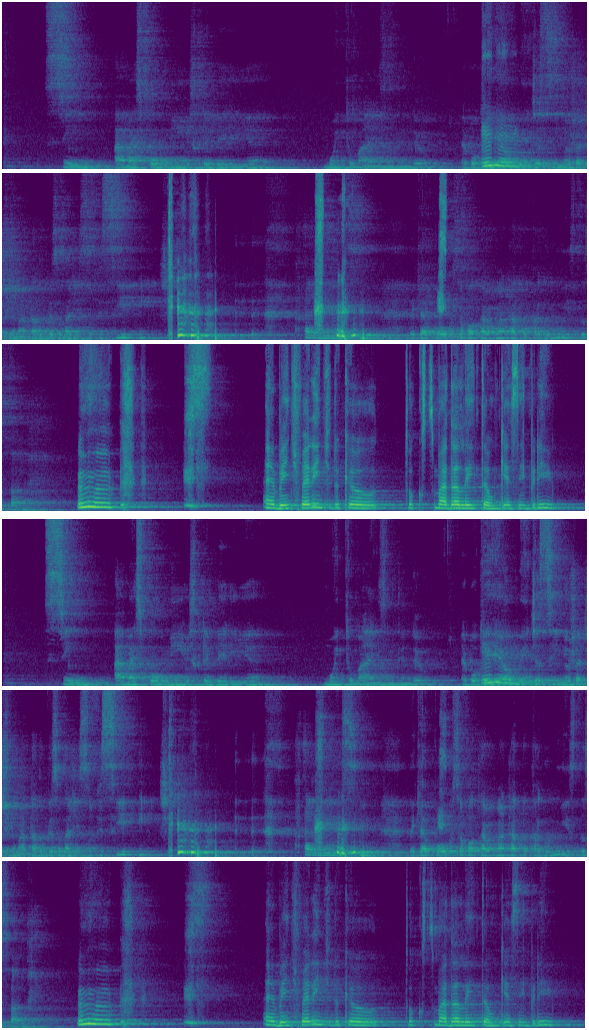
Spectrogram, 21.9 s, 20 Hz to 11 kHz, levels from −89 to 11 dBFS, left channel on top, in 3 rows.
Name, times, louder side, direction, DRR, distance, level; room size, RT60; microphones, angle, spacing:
voice 1, 0.5-3.4 4.0-5.4 5.7-9.5 10.4-10.7 11.1-15.1, right 1 dB, 55° right, 2 dB, 1.6 m, -35 dB
voice 2, 6.0-6.5 9.5-9.9 11.2-11.8 15.6-16.3 16.9-17.1 17.9-19.3 19.7-21.5, left 3 dB, 60° left, 16 dB, 0.6 m, -19 dB
26.5 x 14.0 x 9.6 m, 2.2 s
head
